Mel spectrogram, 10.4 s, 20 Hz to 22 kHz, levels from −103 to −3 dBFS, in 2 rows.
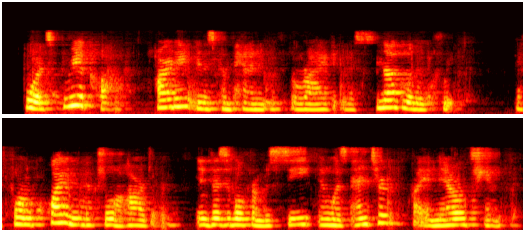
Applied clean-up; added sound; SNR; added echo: neural mask model DeepFilterNet 3.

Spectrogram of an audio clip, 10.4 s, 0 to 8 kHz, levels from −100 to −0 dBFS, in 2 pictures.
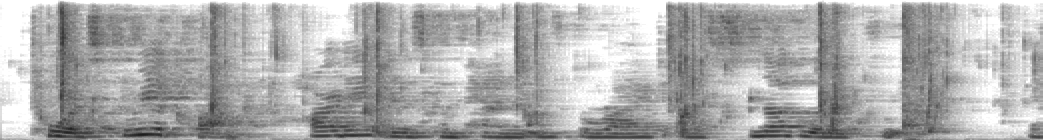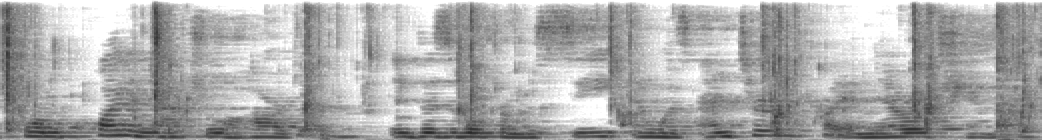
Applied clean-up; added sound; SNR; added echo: classical method WPE with log-MMSE.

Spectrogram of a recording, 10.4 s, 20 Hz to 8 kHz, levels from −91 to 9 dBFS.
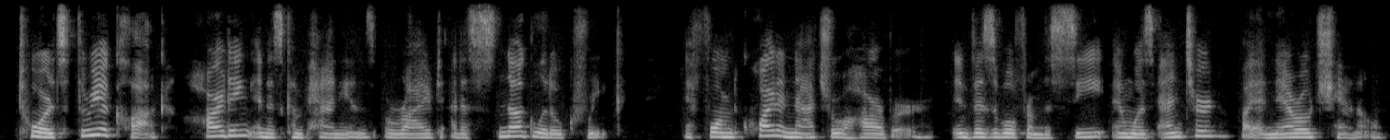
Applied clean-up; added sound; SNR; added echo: none; none; none; none.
